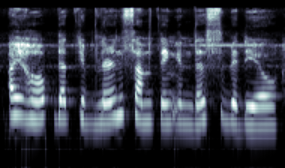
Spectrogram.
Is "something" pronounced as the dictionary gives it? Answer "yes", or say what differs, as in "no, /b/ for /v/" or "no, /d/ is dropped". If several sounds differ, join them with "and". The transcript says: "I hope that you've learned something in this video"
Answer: no, /t/ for /θ/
